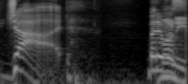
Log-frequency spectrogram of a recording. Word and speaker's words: Jade: I knew someone who it was spelled Jade, but they were known as Jod. – What? – Jade, J-A-D-E, but they pronounced it as Jod. – And it makes sense. – But they put an accent over the A, apparently.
